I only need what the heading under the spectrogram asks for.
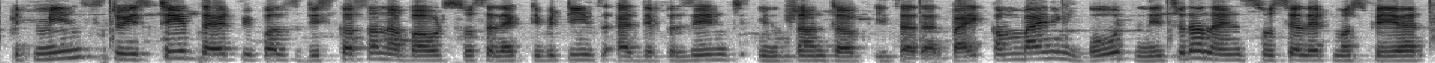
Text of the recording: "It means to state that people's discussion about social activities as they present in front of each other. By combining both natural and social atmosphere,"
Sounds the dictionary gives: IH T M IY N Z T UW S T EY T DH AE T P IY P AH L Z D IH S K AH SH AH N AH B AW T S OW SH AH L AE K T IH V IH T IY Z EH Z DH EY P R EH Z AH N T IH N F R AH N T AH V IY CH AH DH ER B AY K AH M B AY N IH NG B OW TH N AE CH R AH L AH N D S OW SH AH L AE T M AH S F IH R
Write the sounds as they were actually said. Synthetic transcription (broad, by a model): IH T M IY N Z T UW S T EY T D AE T P IY P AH L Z D IH S K AH SH AH N AH B AW T S OW SH AH L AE K T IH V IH T IY Z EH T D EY P R EH Z AH N T IH N F R AH N T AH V IY CH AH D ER B AY K AH M B AY N IH NG B OW T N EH CH R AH L AH N D S OW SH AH L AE T M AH S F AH R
